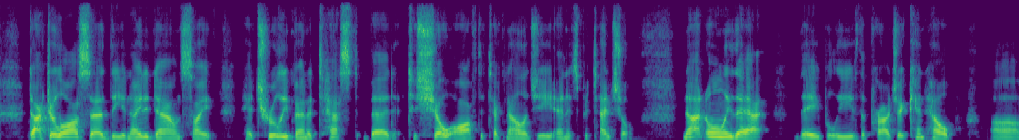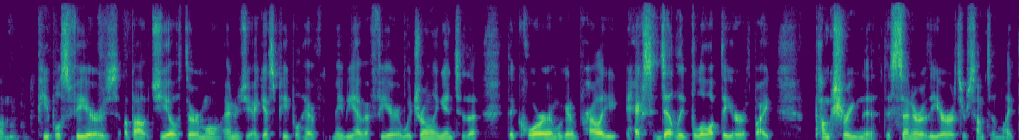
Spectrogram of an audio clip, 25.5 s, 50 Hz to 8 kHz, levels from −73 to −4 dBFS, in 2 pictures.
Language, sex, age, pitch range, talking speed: English, male, 50-69, 90-115 Hz, 165 wpm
